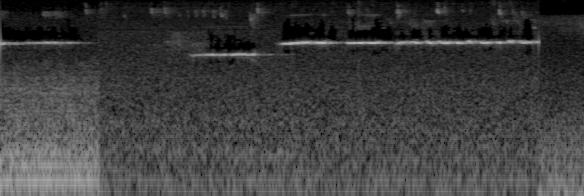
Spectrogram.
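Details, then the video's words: White-throated Sparrow whistling in Canadian wilderness at an off-grid homestead: clear pure notes, a high note, a brief lower one, then a long steady high whistle, with a faint low murmur at start and end. "White throated sparrow"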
